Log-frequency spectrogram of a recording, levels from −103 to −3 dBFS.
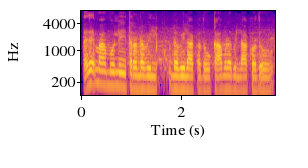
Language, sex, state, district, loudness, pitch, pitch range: Kannada, male, Karnataka, Shimoga, -18 LUFS, 140 Hz, 130-155 Hz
